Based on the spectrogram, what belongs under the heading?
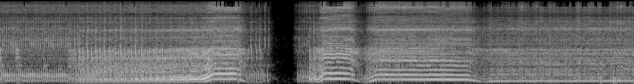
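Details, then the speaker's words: Traxxas Revo 3.3 nitro engine after carburetor needles returned to original settings: revs up cleanly and settles to a steady buzzing idle like at the start; running normally, may still need slight tweaking. "Now, I've been messing around with the carburetor a lot, so I still may have to do a little more tweaking. I may be off a little bit, but you see the idle, about like it was in the beginning, right?"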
